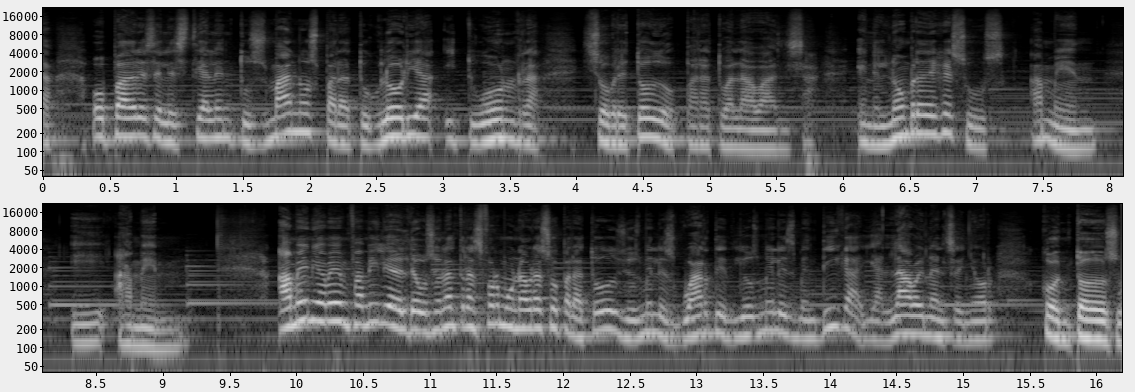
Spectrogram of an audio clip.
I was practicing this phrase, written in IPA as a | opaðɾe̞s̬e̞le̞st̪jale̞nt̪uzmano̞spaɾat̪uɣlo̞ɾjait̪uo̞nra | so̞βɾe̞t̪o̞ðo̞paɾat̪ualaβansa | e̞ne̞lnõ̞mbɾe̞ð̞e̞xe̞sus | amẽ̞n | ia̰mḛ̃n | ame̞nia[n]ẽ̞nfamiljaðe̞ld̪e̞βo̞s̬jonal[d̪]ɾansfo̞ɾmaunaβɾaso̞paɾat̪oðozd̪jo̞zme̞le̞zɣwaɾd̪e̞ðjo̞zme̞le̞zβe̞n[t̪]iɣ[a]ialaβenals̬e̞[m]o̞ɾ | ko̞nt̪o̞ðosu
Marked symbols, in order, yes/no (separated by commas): no, no, no, yes, no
